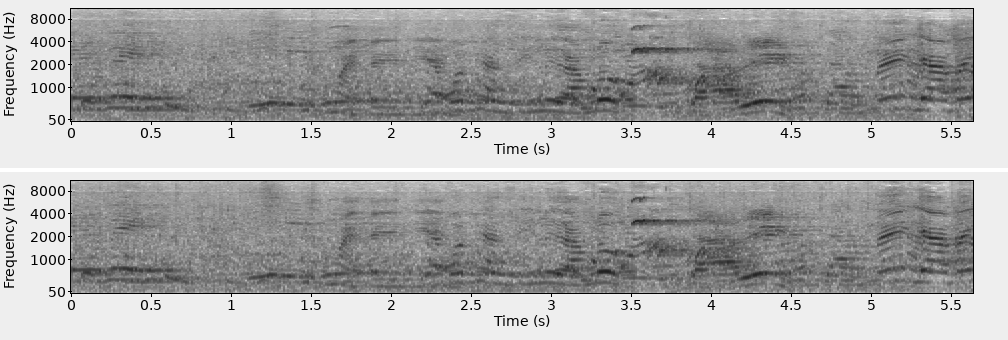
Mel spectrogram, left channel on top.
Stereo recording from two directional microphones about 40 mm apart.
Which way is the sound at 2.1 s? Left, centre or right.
Right.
